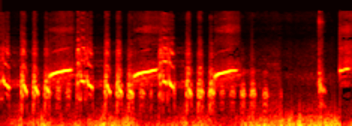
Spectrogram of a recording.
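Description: A partridge gives loud, ringing calls: harsh clipped notes mixed with high, rising whistles, repeated about every second, over a low rumble of background noise.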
